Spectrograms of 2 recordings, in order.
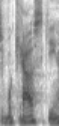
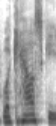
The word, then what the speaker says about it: Wachowski: One of the things that stood out to me is that we've got the Wachowski. Am I pronouncing that right? – I think it's Wachowski, huh? – Wachowski, you're right.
